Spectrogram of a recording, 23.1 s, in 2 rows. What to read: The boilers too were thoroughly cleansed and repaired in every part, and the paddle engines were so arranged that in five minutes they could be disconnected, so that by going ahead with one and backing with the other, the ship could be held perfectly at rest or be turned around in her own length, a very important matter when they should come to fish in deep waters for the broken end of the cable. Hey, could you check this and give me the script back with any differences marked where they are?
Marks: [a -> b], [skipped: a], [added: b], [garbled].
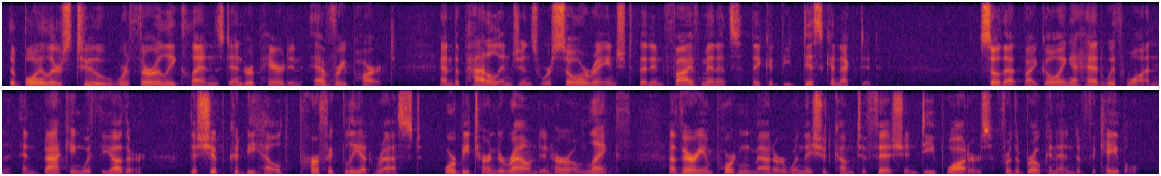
The boilers too were thoroughly cleansed and repaired in every part, and the paddle engines were so arranged that in five minutes they could be disconnected, so that by going ahead with one and backing with the other, the ship could be held perfectly at rest or be turned around in her own length, a very important matter when they should come to fish in deep waters for the broken end of the cable.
